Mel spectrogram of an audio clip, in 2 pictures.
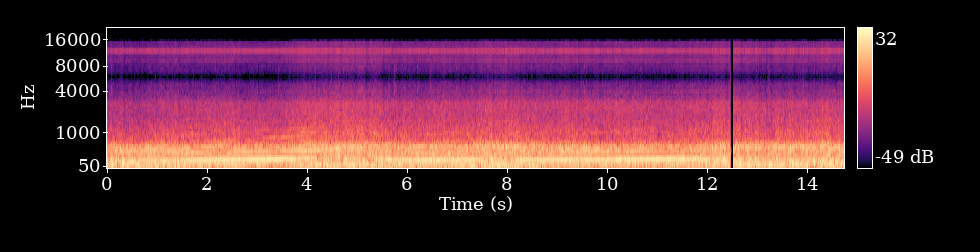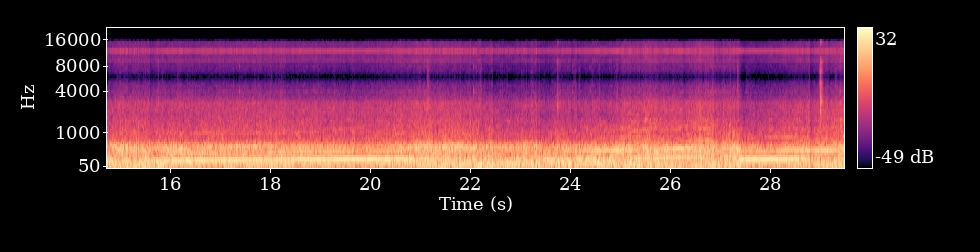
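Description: Mitsubishi Lancer Evolution IX's turbocharged four-cylinder engine heard from inside the cabin, pulling hard through the gears on a tarmac rally stage. Its pitch climbs and drops back at each gear change, over steady road and tyre rumble.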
